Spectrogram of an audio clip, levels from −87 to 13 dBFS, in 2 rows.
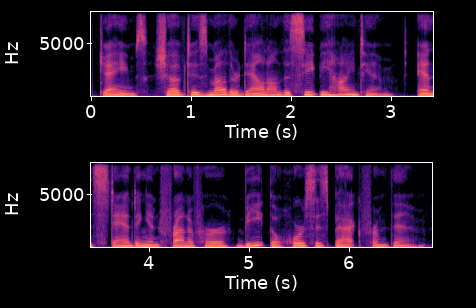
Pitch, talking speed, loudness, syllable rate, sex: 175 Hz, 195 wpm, -17 LUFS, 4.4 syllables/s, female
